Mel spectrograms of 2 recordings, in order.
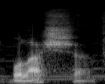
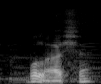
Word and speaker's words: bolacha: Então, em espanhol, essa pronúncia será ch. Em português será sh.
